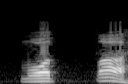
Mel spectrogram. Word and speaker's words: موطأ: اصل اس کا تلفظ موطأ ہے. مو تو میم پہ آپ دیکھیں پیش آ گئی، واو پہ زبر آ گیا، اور طا جو اس میں آتا ہے یہ مشدد ہے، وہ 2 طا ہیں اور انہیں ایک کیا گیا ہے.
